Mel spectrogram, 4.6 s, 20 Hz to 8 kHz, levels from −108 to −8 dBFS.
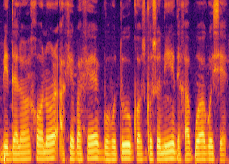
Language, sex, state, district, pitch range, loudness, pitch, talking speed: Assamese, male, Assam, Sonitpur, 110-125 Hz, -15 LUFS, 115 Hz, 105 wpm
